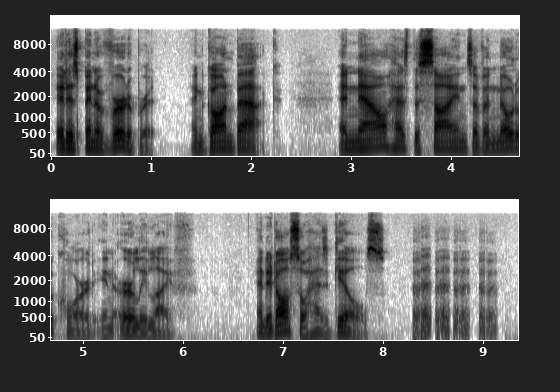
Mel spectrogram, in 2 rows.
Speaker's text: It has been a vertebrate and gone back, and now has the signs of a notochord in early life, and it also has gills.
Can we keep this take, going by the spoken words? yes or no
yes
